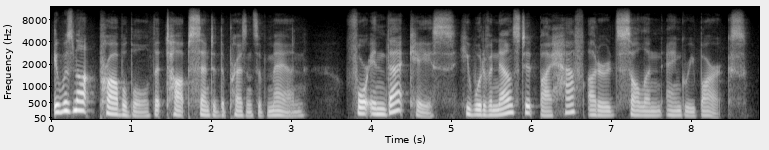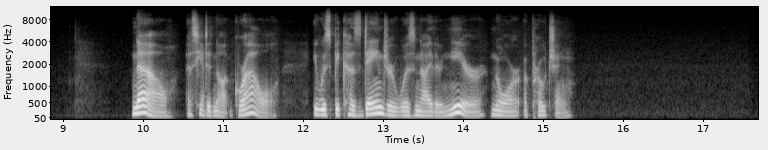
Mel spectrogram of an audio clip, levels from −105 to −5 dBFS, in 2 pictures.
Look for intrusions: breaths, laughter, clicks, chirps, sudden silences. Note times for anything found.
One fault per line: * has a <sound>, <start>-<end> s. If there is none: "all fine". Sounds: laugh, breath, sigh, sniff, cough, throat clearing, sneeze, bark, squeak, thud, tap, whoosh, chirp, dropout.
all fine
